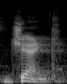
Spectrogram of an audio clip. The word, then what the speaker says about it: Cenk: It's Cenk. It's okay. It's okay. But Kink, it's another thing he's wrong about, but no harm done.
